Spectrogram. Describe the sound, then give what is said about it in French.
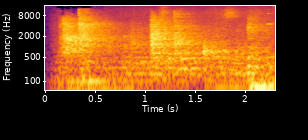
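A radio room door is pushed open: a few dull thuds and rushing scrapes of movement, ending with a heavier low thump. “Je pousse la porte du local de la radio.”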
